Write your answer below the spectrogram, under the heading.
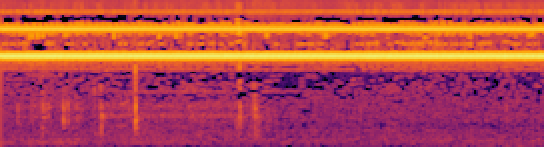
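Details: Male snowy tree cricket (Oecanthus fultoni) on a large purple clematis bloom on a veranda in mid-August summer, singing to attract a mate: a loud, steady, high trill of rapidly repeated pulses, with faint soft knocks early on.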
